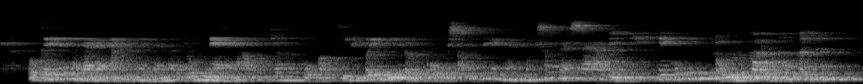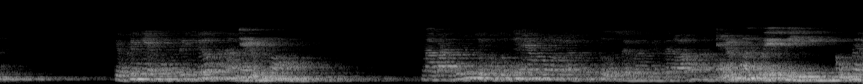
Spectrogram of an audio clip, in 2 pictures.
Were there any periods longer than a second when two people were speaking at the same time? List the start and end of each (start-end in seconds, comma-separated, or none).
none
